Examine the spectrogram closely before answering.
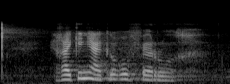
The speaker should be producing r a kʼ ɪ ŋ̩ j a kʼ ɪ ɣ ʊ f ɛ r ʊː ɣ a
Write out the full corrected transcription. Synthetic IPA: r a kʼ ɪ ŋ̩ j a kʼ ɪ ɣ ʊ f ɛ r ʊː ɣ a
